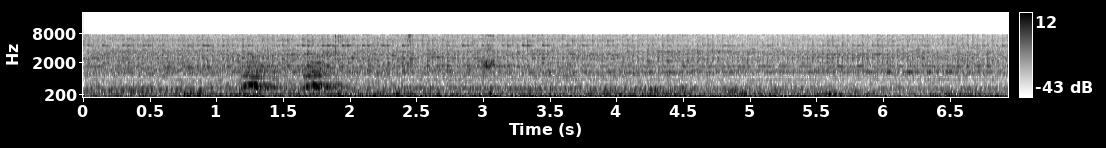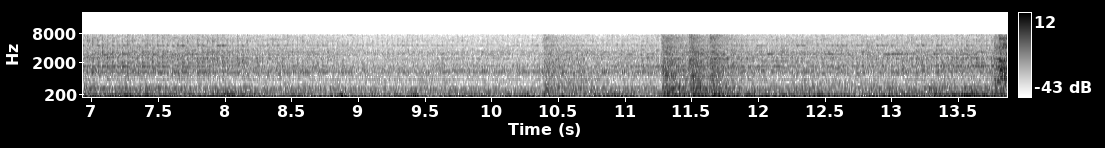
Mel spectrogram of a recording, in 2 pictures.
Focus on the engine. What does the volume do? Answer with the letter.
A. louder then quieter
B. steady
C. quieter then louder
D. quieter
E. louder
D.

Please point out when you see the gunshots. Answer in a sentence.
The gunshots can be heard from 10.3 to 12.1 s.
